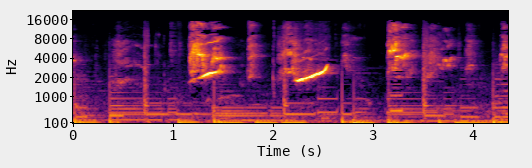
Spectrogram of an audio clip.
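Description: Alexandrine parakeet giving three short harsh squawks about a second apart, two of them rising in pitch, over background music.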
